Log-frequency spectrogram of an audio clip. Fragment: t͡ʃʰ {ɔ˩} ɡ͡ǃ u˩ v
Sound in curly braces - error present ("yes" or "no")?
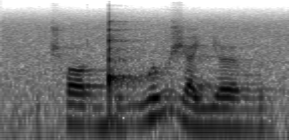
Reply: yes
